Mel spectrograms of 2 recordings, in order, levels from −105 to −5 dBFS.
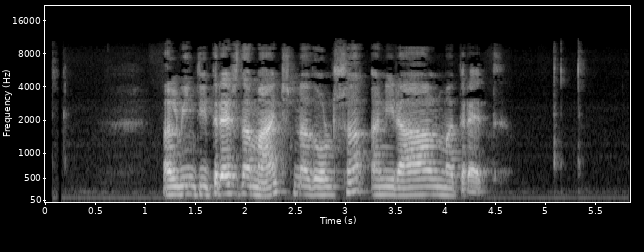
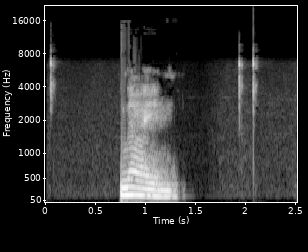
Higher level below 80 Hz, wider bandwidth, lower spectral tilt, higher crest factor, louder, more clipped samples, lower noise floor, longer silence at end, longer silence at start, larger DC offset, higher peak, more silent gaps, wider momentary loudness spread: second, -80 dBFS vs -50 dBFS; first, 10.5 kHz vs 9.2 kHz; second, -4 dB/octave vs -6 dB/octave; about the same, 20 dB vs 16 dB; second, -29 LUFS vs -15 LUFS; neither; about the same, -68 dBFS vs -66 dBFS; first, 1.3 s vs 0.4 s; first, 1.2 s vs 0.75 s; neither; second, -12 dBFS vs 0 dBFS; neither; second, 8 LU vs 18 LU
